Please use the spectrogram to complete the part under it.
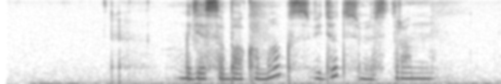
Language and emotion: Russian, neutral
